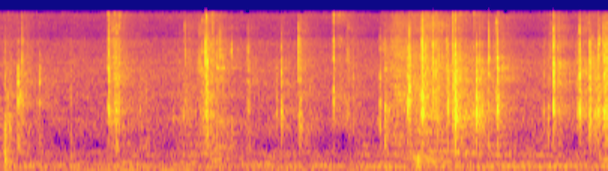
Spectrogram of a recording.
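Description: Light, irregular clicks and taps of small hard objects being handled on a workbench, about a dozen scattered through.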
